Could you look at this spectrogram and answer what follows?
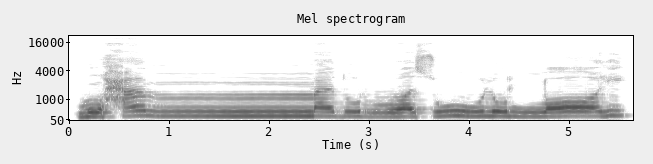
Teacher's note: मीम पर तशदीद है, लिहाजा गुन्ना करेंगे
